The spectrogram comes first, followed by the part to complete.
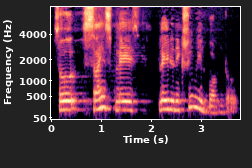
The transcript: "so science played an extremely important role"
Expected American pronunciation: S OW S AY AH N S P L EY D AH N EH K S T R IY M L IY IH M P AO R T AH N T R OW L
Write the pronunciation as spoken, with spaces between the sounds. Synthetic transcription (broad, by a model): S OW S AY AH N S P L EY D AH N EH K S T R IY M L IY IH M P AO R T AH N T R OW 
